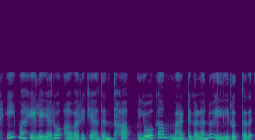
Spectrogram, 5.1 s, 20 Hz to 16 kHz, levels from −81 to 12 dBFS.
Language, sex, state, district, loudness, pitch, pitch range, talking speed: Kannada, female, Karnataka, Belgaum, -27 LUFS, 255 Hz, 230-285 Hz, 80 wpm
